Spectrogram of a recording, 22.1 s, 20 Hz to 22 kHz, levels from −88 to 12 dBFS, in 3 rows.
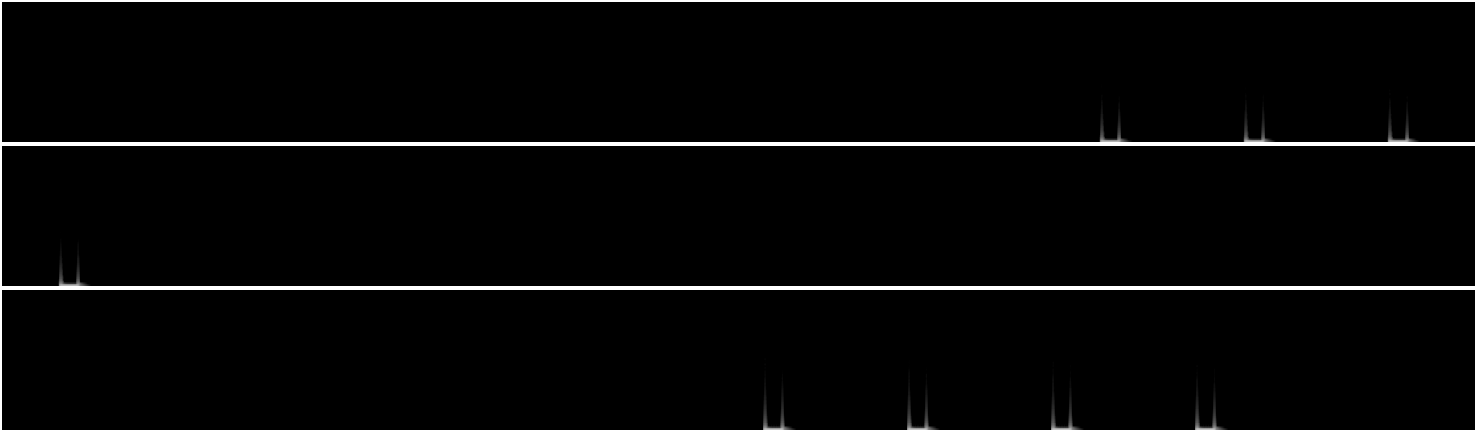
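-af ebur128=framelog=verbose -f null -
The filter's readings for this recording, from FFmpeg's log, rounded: Integrated loudness:
  I:         -25.5 LUFS
  Threshold: -35.8 LUFS
Loudness range:
  LRA:        10.1 LU
  Threshold: -50.1 LUFS
  LRA low:   -36.1 LUFS
  LRA high:  -26.0 LUFS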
